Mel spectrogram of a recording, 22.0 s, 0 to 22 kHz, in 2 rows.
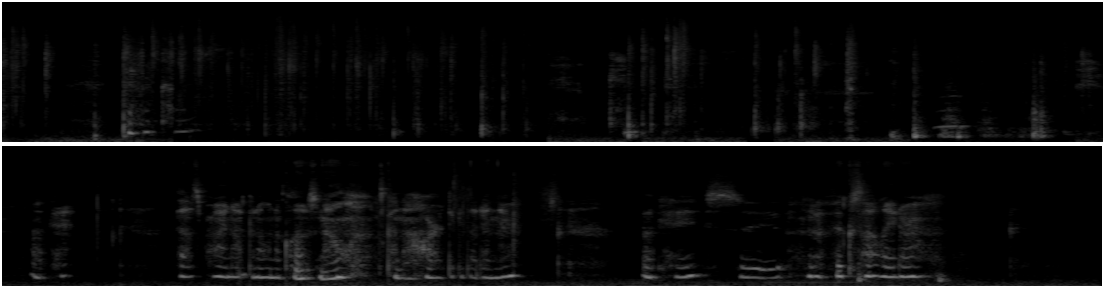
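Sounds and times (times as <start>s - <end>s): plastic packet crinkling: 0.0s - 0.6s, 1.2s - 5.5s, 6.2s - 8.7s.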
